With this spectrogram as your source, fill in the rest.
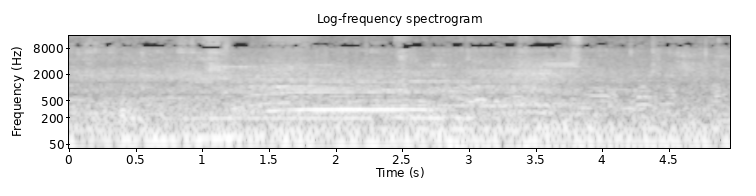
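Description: A long, steady moo comes from a cow lying on the ground that will not get up, with people chatting nearby over the call.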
